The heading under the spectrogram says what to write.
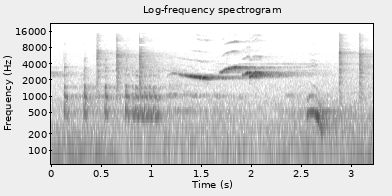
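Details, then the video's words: White-rumped shama singing in the late afternoon: a few short clicking notes, then a long clear whistle sliding upward and a quick high flourish, with a brief low dropping note near the end. "Chòe lửa hót chiều muộn"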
